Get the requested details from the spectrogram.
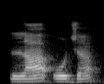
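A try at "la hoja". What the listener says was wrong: oja no okha. J is kha sound.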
